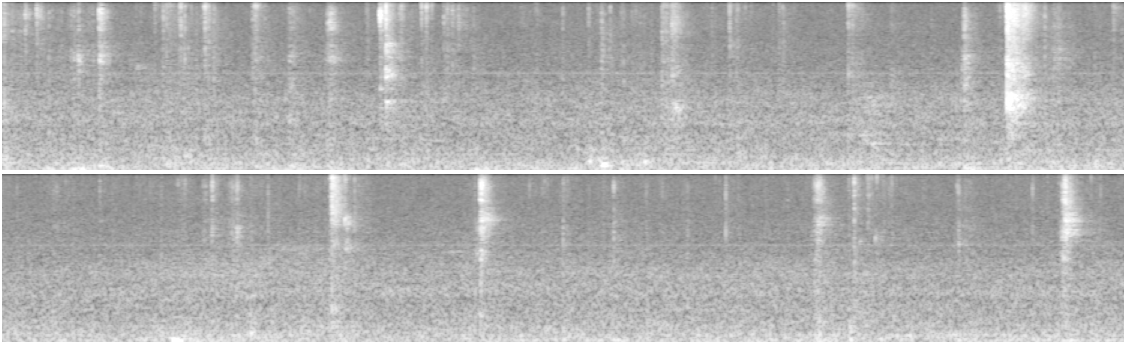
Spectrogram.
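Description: A fist-sized solid chunk of purple and white dried soap is held in the fingers of one hand with long light nails while the other hand scrapes and carves its surface with a small metal blade, dropping crumbs onto a purple surface already covered in soap shavings. Quiet, crisp, bright scraping clicks and short crackling cuts come at irregular intervals over a soft hiss, each dying away quickly, with a few sharper, louder crunches standing out.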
